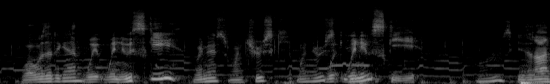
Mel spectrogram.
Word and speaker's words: Winooski: I probably butchered that name. What was it again? Winooski?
